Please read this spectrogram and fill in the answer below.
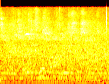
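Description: Faint voices in the background during a pause in the preaching, with no loud sound in the foreground.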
